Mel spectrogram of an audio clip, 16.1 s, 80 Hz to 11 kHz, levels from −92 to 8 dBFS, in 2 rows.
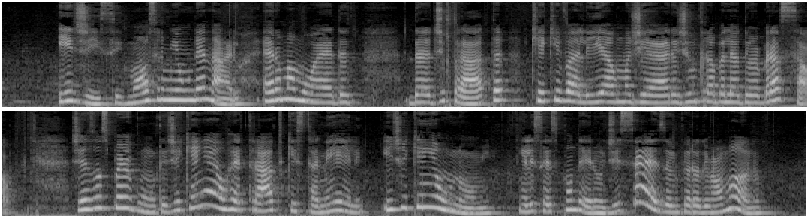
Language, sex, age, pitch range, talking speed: Portuguese, female, 20-39, 215-280 Hz, 155 wpm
